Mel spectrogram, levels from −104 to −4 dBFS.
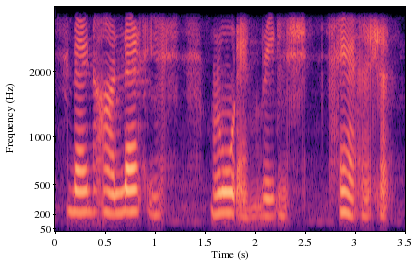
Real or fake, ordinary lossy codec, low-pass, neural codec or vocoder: fake; none; 3.6 kHz; autoencoder, 22.05 kHz, a latent of 192 numbers a frame, VITS, trained on one speaker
